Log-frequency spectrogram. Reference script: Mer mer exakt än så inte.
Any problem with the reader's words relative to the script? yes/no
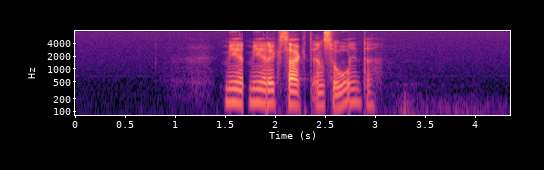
no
